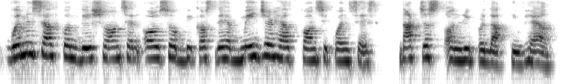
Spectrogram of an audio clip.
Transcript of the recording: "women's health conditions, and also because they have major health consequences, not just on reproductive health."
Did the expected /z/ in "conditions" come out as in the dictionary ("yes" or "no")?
no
